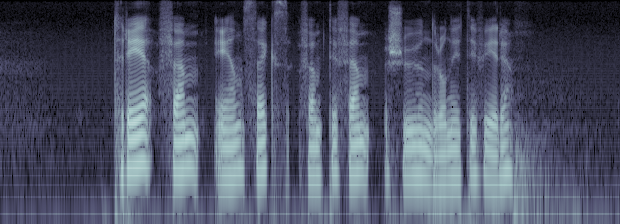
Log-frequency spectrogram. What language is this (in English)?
Norwegian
